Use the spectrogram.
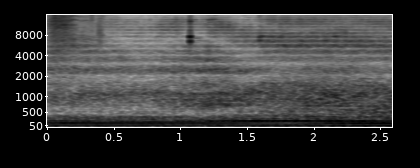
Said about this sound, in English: I spotted some men driving their trucks along the levee next to me. They looked official. Live action levee building.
